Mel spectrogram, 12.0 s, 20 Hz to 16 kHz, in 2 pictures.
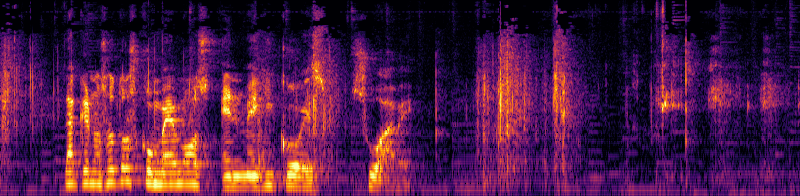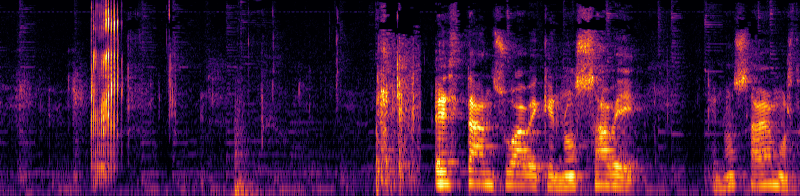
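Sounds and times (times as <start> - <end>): chips crunching in foil bag: 0.0 - 0.6, 1.9 - 6.0, 6.6 - 7.1
background music: 0.0 - 12.0.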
